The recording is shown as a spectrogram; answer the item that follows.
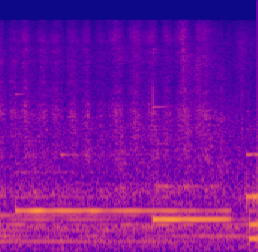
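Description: Chalk scratching in short strokes on a chalkboard as a word is written, over soft background music with long held notes.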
